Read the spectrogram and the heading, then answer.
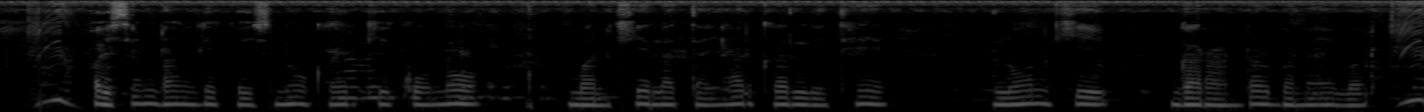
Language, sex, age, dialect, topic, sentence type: Chhattisgarhi, male, 18-24, Eastern, banking, statement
